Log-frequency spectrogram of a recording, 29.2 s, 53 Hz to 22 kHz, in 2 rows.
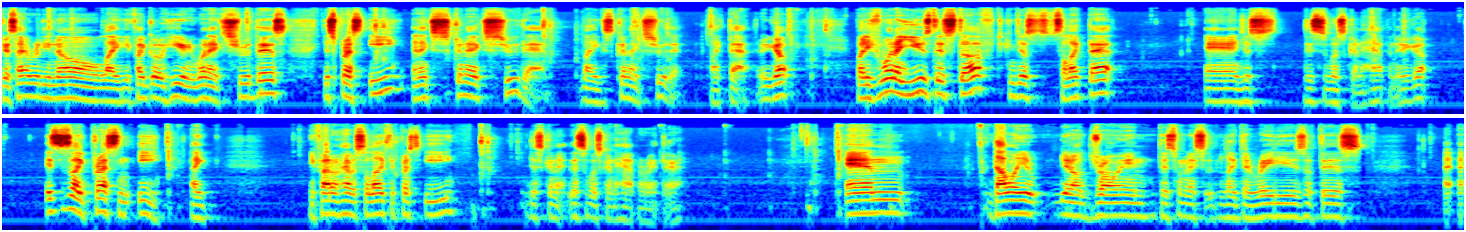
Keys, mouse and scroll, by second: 0.1 click, 0.5 shift+click, 2.2 click, 2.7 shift+click, 3.7 e, 7.4 middle click, 7.9 shift+middle click, 10.7 click, 11.9-13.4 drag, 13.8 shift+middle click, 14.7 click, 16.4 shift+click, 17.6 click, 18.5 e, 20.8 middle click, 21.2 middle click, 21.9 click, 23.0 shift+click, 28.9-29.2 drag.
